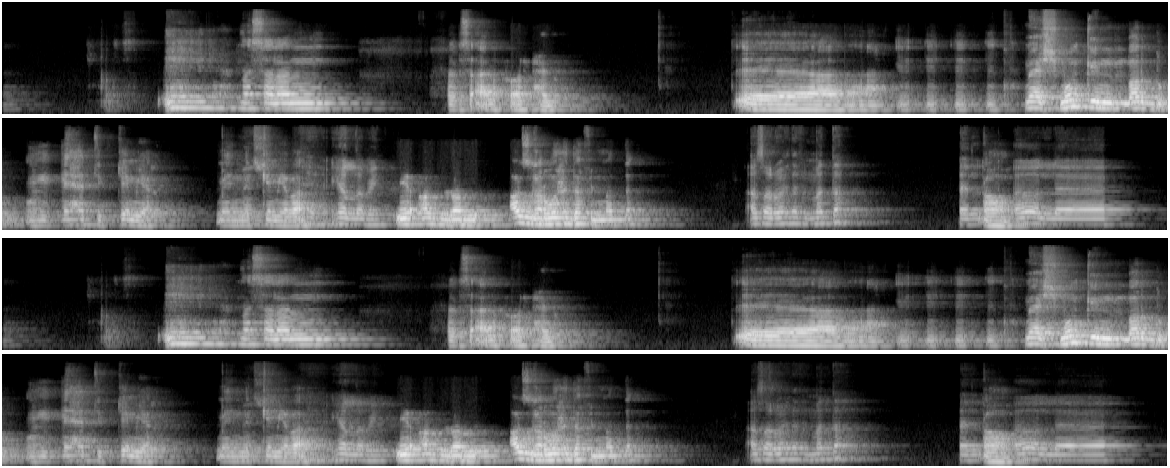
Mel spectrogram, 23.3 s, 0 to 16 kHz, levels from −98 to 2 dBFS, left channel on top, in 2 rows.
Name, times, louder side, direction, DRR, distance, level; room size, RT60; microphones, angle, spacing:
voice 1, 1.6-3.3 4.5-5.5 7.3-9.9 10.2-11.6 11.9-12.5 12.8-13.2 13.8-14.7 15.6-16.4 16.7-18.0 21.5-21.7, left 1 dB, 20° left, 5 dB, 1.3 m, -18 dB
voice 2, 14.0-15.5 19.1-20.1 21.2-21.5 21.8-22.7, left 3 dB, 85° left, 8 dB, 1.3 m, -27 dB
16.5 x 13.0 x 6.1 m, 0.89 s
head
